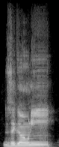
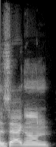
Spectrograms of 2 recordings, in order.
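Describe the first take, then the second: First: "Zagoni" as zuh-GOH-nee, three syllables; self-correct to "Zagoni", ending on a clear "nee"; corrected pronunciation. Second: "Zagon" cut to two syllables, without the final "ee"; mispronounced Zagon. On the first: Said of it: "I said it right this time". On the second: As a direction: say "Zagon" wrongly, dropping the last "ee" sound. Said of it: "I'm not gonna keep mispronouncing it". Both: Real, not acted.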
